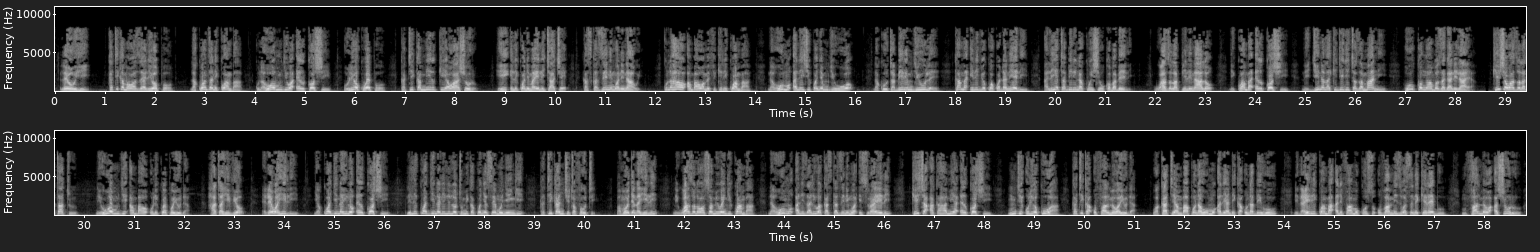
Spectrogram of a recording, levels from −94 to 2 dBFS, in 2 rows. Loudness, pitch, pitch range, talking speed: -23 LUFS, 200 Hz, 155-230 Hz, 140 wpm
